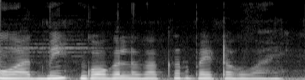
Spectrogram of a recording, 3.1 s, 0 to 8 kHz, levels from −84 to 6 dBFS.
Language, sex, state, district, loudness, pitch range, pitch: Hindi, female, Punjab, Fazilka, -13 LUFS, 195-215 Hz, 205 Hz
